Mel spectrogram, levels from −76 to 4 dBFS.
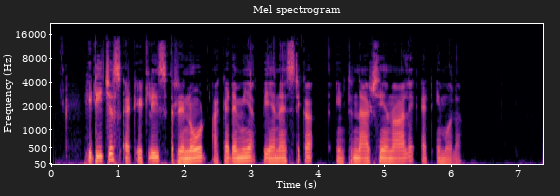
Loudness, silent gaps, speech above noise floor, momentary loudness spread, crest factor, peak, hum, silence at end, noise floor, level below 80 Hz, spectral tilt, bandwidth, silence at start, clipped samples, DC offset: -17 LUFS; none; 40 dB; 12 LU; 16 dB; -2 dBFS; none; 1.2 s; -56 dBFS; -42 dBFS; -4.5 dB/octave; 15 kHz; 0.5 s; under 0.1%; under 0.1%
